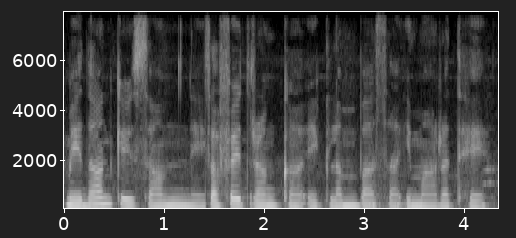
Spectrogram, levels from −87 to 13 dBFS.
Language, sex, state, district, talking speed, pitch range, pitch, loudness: Hindi, female, Arunachal Pradesh, Lower Dibang Valley, 150 wpm, 220-230 Hz, 225 Hz, -15 LUFS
